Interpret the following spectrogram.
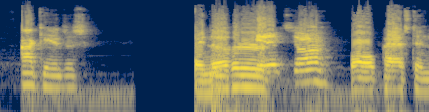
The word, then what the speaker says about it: Arkansas: Evidently, you don't see a lot of people from Massachusetts down in Arkansas.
